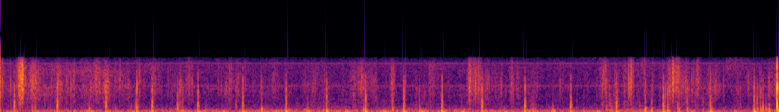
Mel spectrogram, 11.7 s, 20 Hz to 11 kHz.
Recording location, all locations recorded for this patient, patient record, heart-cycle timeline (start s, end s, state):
aortic valve (AV)
aortic valve (AV)+pulmonary valve (PV)+tricuspid valve (TV)+mitral valve (MV)
#Age: Child
#Sex: Female
#Height: nan
#Weight: nan
#Pregnancy status: False
#Murmur: Absent
#Murmur locations: nan
#Most audible location: nan
#Systolic murmur timing: nan
#Systolic murmur shape: nan
#Systolic murmur grading: nan
#Systolic murmur pitch: nan
#Systolic murmur quality: nan
#Diastolic murmur timing: nan
#Diastolic murmur shape: nan
#Diastolic murmur grading: nan
#Diastolic murmur pitch: nan
#Diastolic murmur quality: nan
#Outcome: Abnormal
#Campaign: 2015 screening campaign
0.00	4.52	unannotated
4.52	4.69	S1
4.69	4.85	systole
4.85	4.98	S2
4.98	5.14	diastole
5.14	5.28	S1
5.28	5.44	systole
5.44	5.58	S2
5.58	5.73	diastole
5.73	5.86	S1
5.86	6.01	systole
6.01	6.14	S2
6.14	6.29	diastole
6.29	6.42	S1
6.42	6.58	systole
6.58	6.74	S2
6.74	6.90	diastole
6.90	7.02	S1
7.02	7.19	systole
7.19	7.34	S2
7.34	7.54	diastole
7.54	7.68	S1
7.68	7.82	systole
7.82	7.95	S2
7.95	8.24	diastole
8.24	8.36	S1
8.36	8.52	systole
8.52	8.66	S2
8.66	8.92	diastole
8.92	9.04	S1
9.04	9.22	systole
9.22	9.34	S2
9.34	11.70	unannotated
